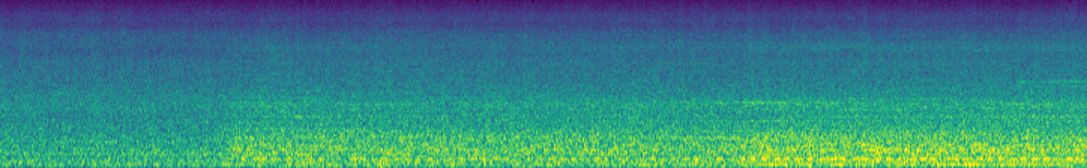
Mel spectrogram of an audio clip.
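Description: Steady rush of running and splashing water from a banana washing tank. It grows a little louder about three seconds in.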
